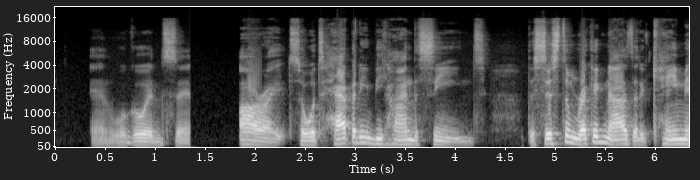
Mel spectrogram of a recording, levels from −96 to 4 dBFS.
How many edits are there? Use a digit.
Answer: 1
